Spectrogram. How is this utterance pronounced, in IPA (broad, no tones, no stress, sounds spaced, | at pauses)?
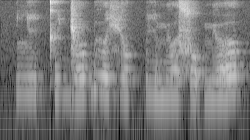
ʎ i ʔ kʼ ɨ ɟ ɵ ɓ ɨ ə̯ ç ɵ ʊ̯ k͡p i mʲ o ə̯ s o ʔ mʲ ɵ ə̯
